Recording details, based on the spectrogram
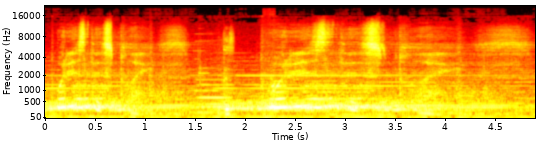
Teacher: the T sound from what is followed by the vowel sound and is turned into a du sound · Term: connected speech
